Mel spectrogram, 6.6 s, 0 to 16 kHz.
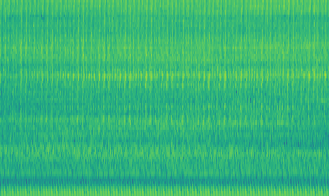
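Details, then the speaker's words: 2023 Ural sidecar motorcycle idling cold at 20°F shortly after cold start: even steady low thrum with regular beat and extra cold mechanical chatter; additional noise when cold is normal, tone changes; normal cold idle. "so you are going to hear additional engine noise when it's cold you hear different noises on every piece of mechanical equipment when it's cold so that's uh you can hear the the engine making some different sounds perfectly normal"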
